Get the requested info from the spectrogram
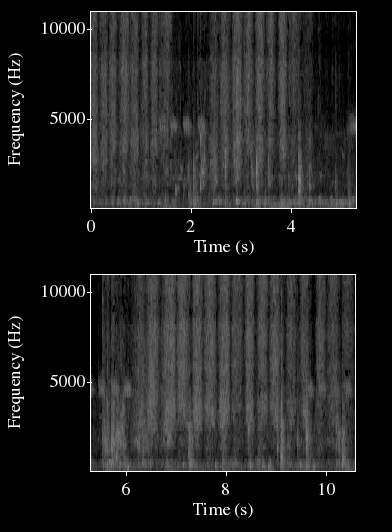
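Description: Steel-wool scourer scrubbing a wet wooden chopping board in quick back-and-forth strokes, about four a second, with a brief pause about five seconds in.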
